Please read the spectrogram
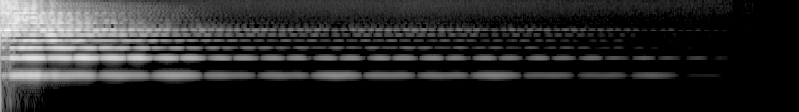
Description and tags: This sound was created using ZynAddSubFX software synthesizer.
Basically it's a distored 'pluged string' sound.
I used the integrated wave recording to sample the notes.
